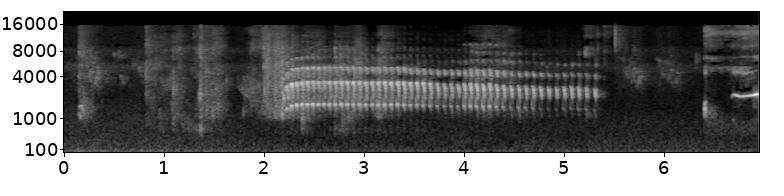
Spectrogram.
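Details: Guira cuckoo, known in Brazil as anu branco, singing: a loud, harsh, rapidly pulsed rattling note held for about three seconds, with faint chirps before it and a brief thin whistle at the end.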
